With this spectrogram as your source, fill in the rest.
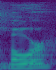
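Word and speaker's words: Mower: moer as an english composer and it is pronounced moer according to himself and this is the third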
